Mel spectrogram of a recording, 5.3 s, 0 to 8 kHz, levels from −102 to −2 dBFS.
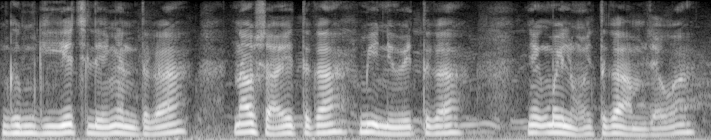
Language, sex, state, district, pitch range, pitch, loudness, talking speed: Wancho, male, Arunachal Pradesh, Longding, 145-170 Hz, 155 Hz, -14 LUFS, 155 wpm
